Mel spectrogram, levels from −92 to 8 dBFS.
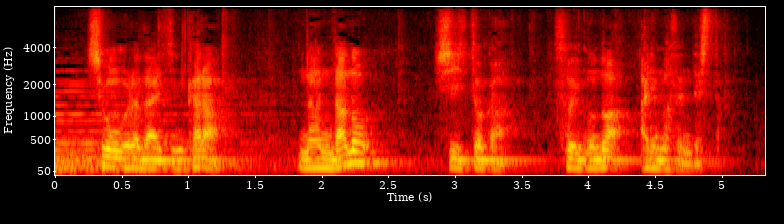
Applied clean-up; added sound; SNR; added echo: none; none; none; none.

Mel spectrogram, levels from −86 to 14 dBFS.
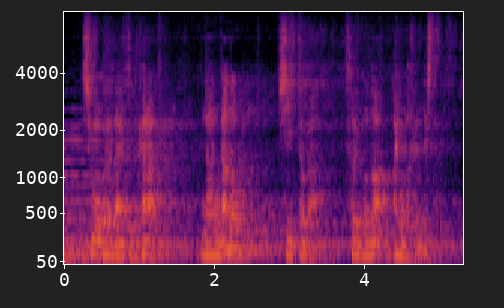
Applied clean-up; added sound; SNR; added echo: none; none; none; reverberation time 2.6 s.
